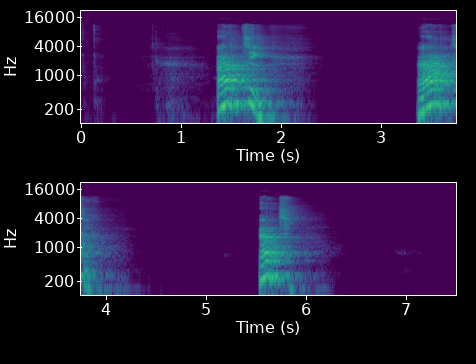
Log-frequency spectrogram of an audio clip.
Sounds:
Sneeze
